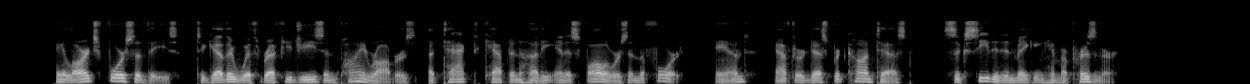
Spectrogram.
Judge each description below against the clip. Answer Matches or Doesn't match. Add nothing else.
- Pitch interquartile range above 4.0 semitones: Matches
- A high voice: Doesn't match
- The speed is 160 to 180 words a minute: Doesn't match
